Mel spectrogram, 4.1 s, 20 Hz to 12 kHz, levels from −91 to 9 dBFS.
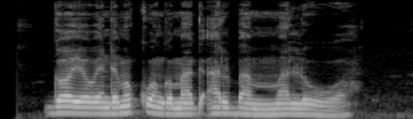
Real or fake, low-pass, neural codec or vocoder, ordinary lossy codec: real; none; none; none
